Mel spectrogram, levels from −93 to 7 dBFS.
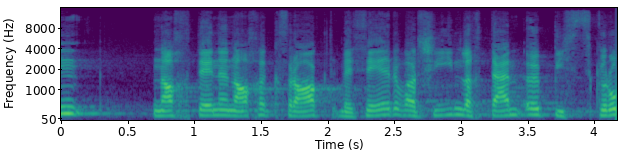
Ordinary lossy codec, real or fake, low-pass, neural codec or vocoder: none; real; 14.4 kHz; none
